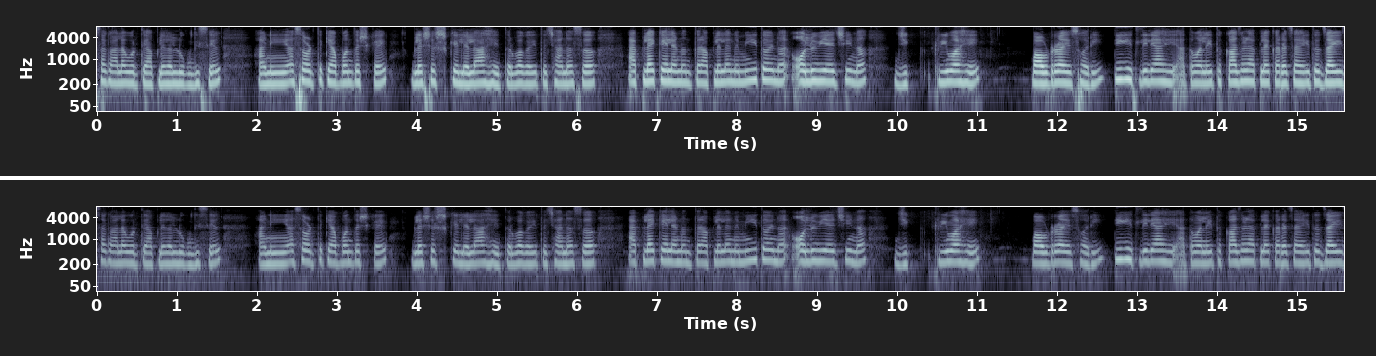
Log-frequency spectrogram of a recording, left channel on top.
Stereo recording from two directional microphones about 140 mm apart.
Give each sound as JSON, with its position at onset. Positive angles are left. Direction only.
{"t": 0.0, "sound": "a woman's voice", "side_deg": 30}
